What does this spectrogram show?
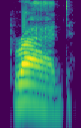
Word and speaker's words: bread: 을 의미 하며 , 여기 서 EA 는 " 이 " 가 아니라 " 에 " 로 발음 됩니다 . 그러니까 처음 부터 읽어 보면 B 는 b 이고 R 은 r 이니까 , 여기 까지 는 bread 라고 읽으면 됩니다 .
